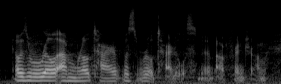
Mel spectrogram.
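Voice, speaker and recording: A woman is speaking. Her tone is bright and sharp. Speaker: church workshop speaker. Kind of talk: workshop talk. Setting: conference room with audience. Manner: fast.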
